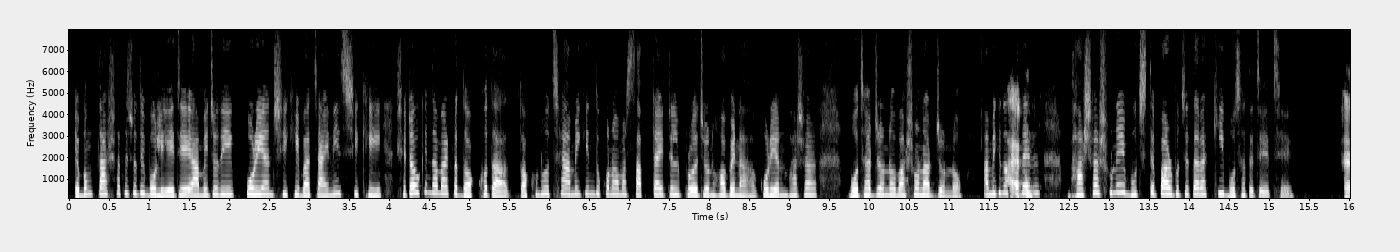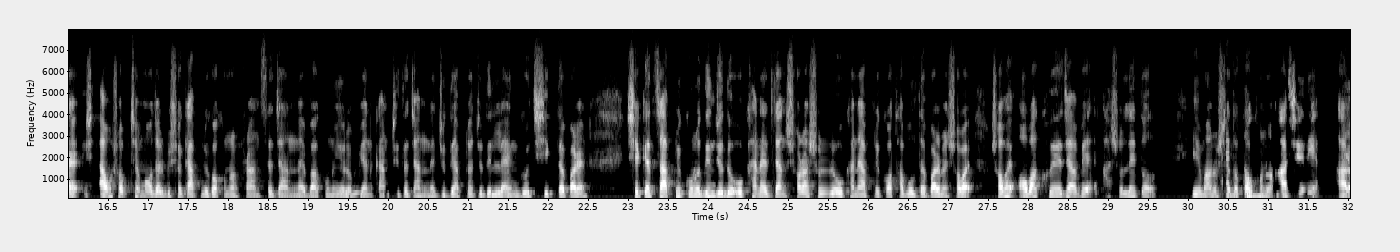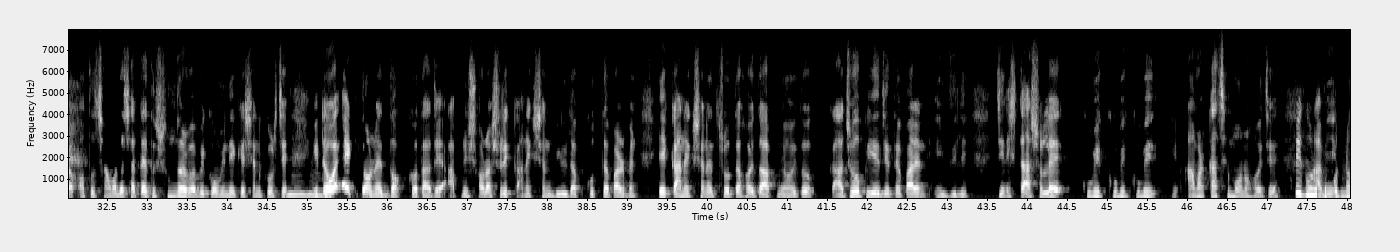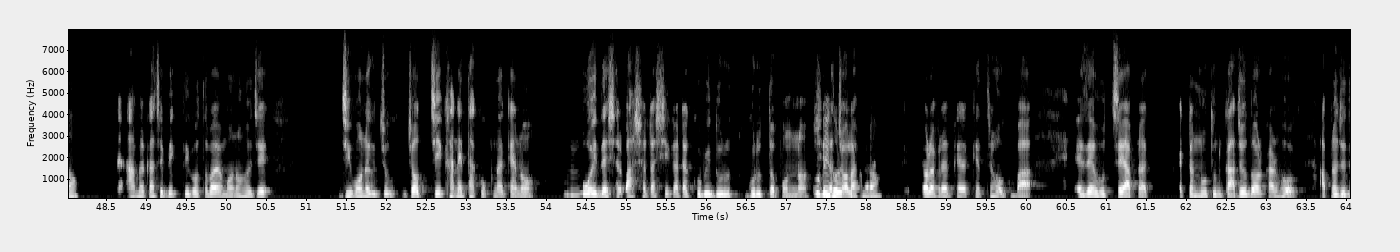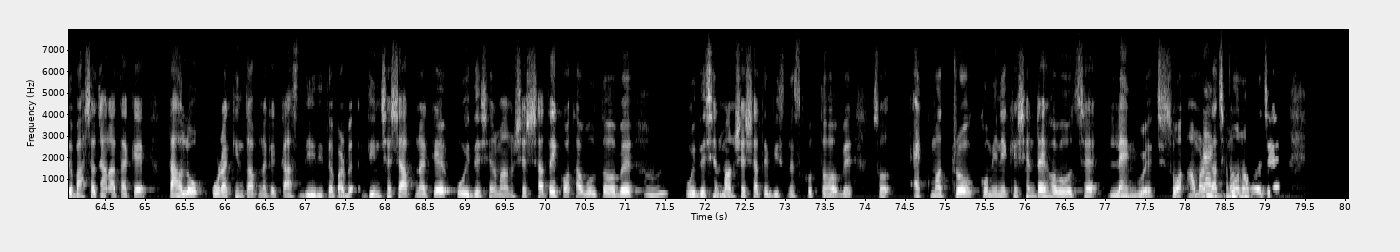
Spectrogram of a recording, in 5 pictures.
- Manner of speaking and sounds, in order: static; other background noise; "এখন" said as "একন"; tapping; in English: "কানেকশন বিল্ড আপ"; "খুবই খুবই খুবই" said as "কুবি, কুবি, কুবি"; "ভাষা" said as "বাষা"
- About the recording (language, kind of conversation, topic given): Bengali, unstructured, আপনি যদি যেকোনো ভাষা শিখতে পারতেন, তাহলে কোন ভাষা শিখতে চাইতেন?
